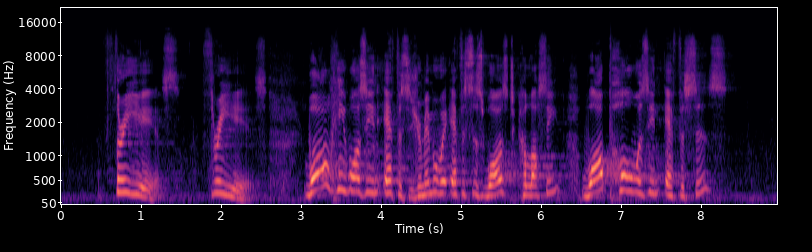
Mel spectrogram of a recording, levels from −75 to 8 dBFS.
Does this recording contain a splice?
no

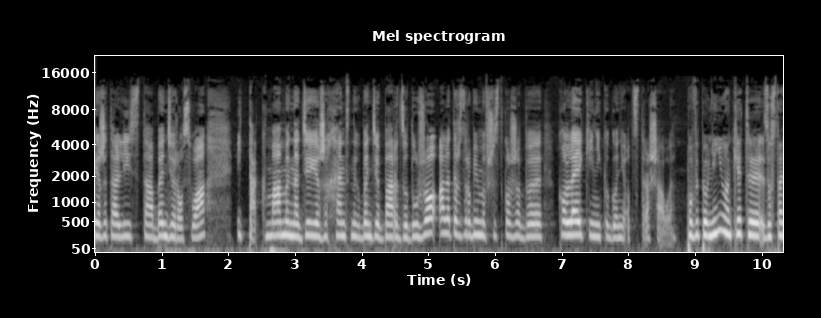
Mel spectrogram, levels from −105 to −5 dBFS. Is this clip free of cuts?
yes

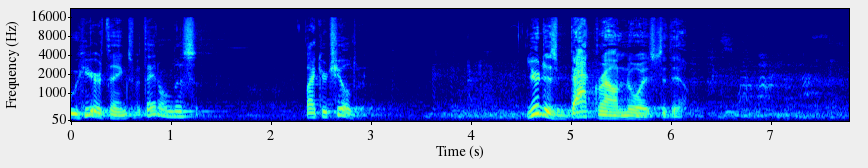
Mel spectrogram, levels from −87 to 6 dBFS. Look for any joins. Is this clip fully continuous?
yes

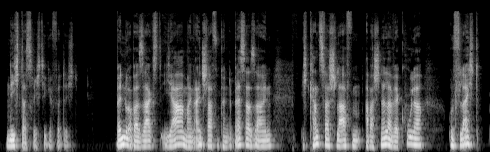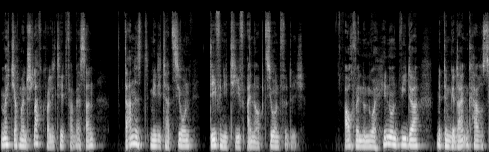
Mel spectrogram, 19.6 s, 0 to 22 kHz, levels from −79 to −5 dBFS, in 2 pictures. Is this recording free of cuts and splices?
yes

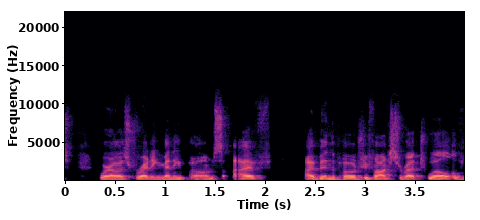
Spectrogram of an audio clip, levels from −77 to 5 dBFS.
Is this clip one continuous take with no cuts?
yes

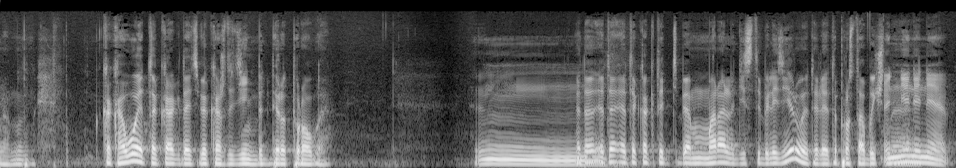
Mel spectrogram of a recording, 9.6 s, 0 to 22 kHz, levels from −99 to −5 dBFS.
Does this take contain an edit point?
no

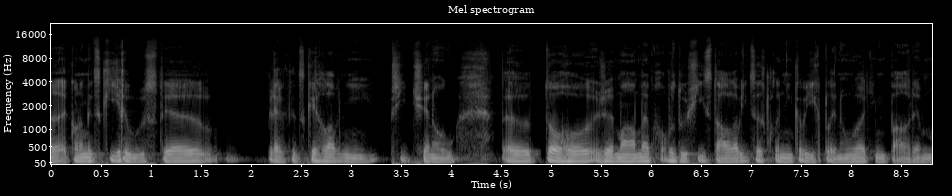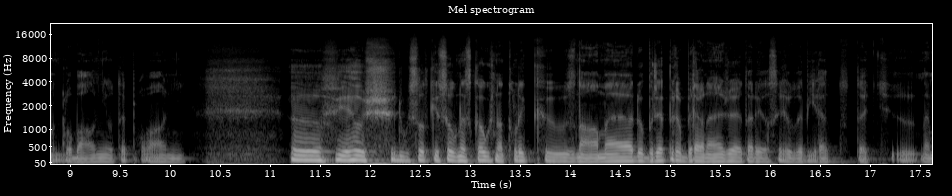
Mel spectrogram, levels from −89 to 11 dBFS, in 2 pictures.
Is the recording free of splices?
no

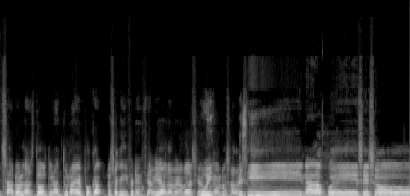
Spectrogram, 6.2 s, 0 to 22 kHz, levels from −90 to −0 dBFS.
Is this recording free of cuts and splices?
no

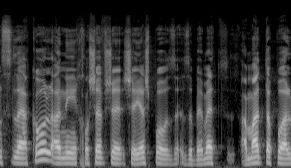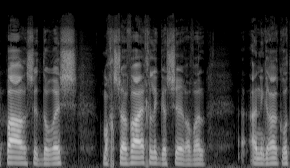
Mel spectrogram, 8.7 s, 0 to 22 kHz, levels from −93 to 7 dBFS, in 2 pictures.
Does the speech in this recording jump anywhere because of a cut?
no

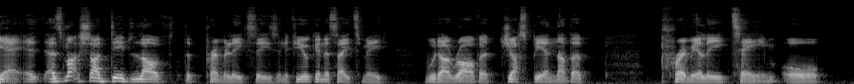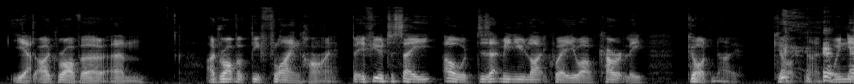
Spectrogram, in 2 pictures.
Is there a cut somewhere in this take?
yes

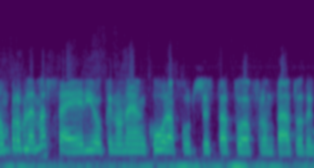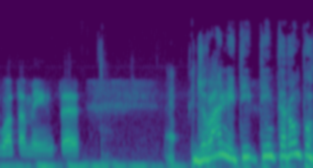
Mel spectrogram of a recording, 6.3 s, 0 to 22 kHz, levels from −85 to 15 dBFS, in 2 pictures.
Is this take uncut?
no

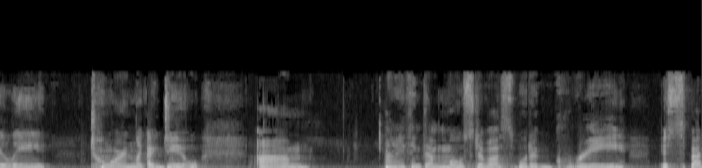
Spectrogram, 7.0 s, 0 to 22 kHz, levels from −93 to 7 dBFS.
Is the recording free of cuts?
no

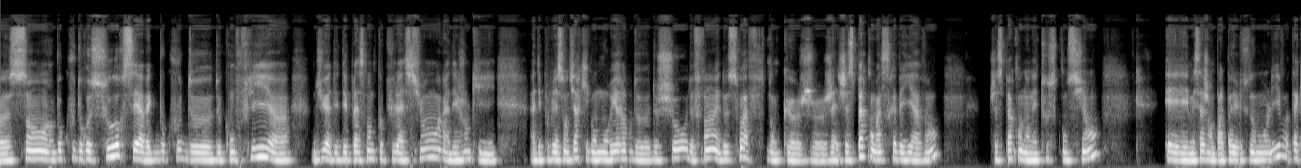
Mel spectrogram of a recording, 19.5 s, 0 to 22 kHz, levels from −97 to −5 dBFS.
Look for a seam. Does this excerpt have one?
no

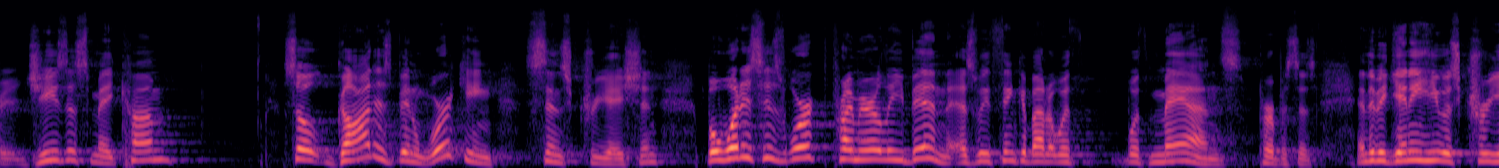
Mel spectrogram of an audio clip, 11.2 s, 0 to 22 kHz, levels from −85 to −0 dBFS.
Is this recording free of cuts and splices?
yes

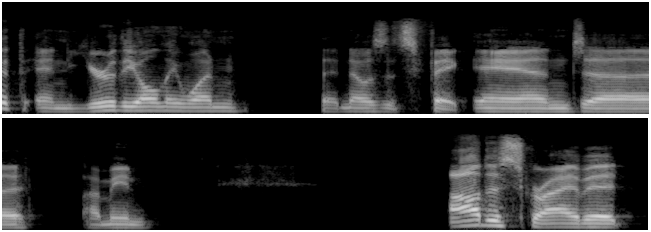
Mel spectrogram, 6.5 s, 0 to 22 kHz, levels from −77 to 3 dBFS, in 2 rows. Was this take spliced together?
yes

